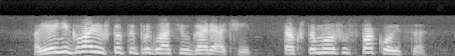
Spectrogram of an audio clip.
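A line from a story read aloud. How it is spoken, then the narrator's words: Plain. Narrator (Russian): ответил Незнайка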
